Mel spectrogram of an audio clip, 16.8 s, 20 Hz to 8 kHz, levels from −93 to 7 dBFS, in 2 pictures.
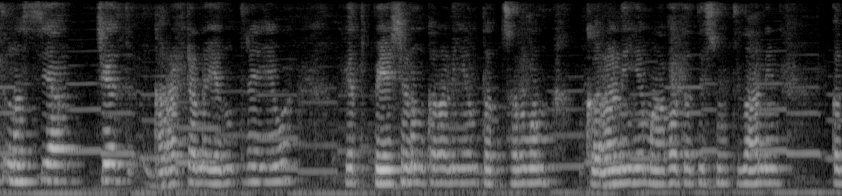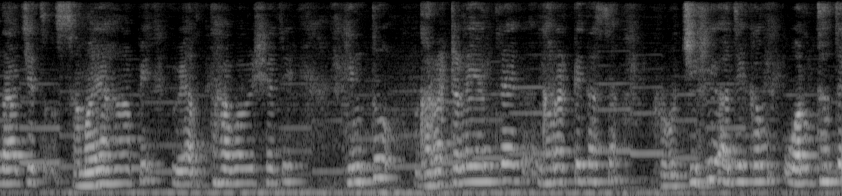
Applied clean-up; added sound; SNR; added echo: none; Wind instrument, woodwind instrument; 18 dB; reverberation time 0.3 s.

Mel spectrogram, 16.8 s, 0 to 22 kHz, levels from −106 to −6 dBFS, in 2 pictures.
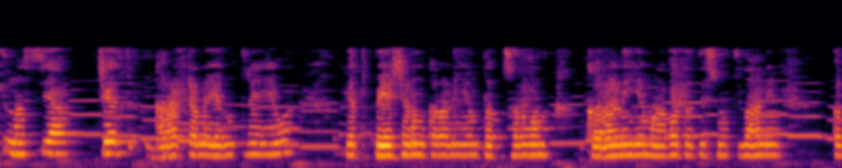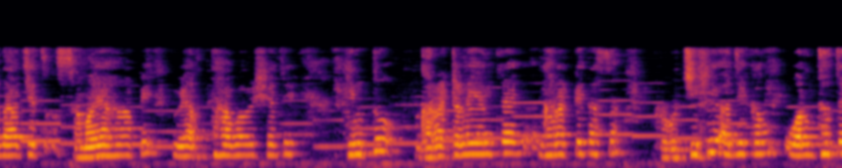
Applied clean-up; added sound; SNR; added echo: classical method WPE with log-MMSE.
